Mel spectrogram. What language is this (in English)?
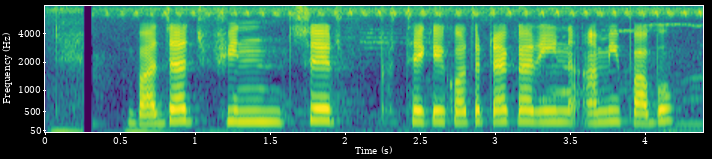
Bangla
